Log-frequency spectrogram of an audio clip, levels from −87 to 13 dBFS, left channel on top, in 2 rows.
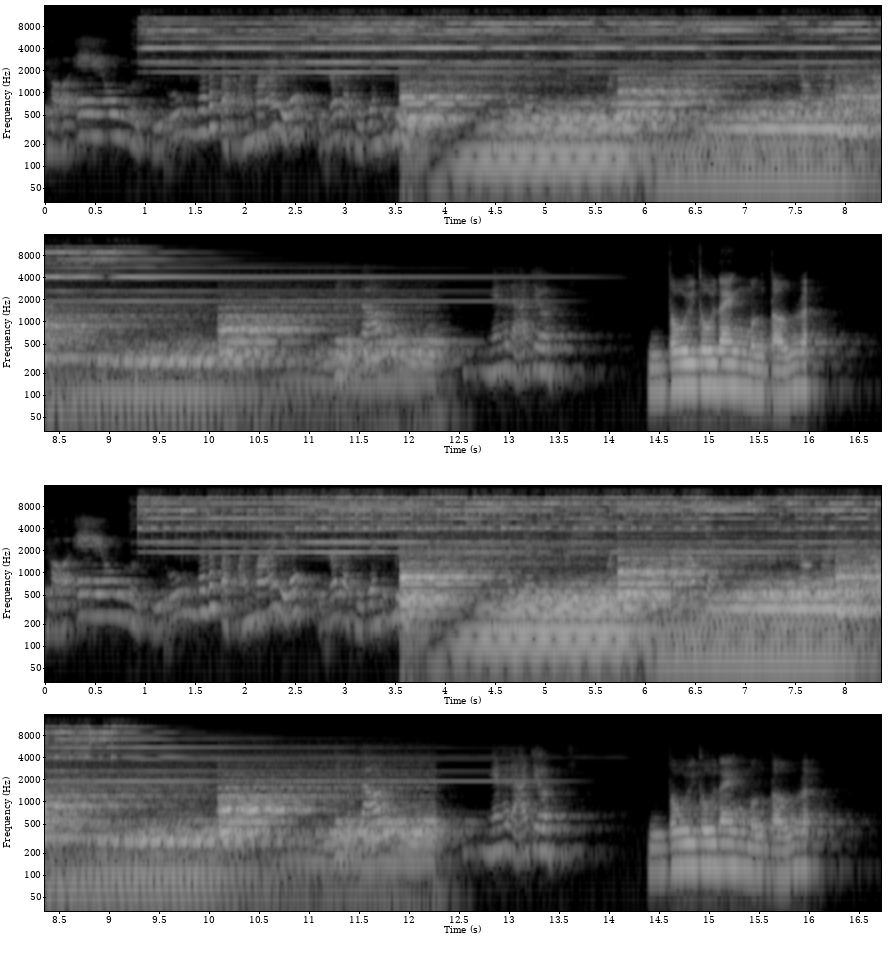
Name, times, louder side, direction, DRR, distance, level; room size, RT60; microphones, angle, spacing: voice 1, 0.0-3.7 4.4-8.5 11.2-11.9 12.5-13.5, right 2 dB, 25° right, 6 dB, 0.7 m, -39 dB
sound 1, 0.9-13.0, left 1 dB, 60° right, 1.3 m, -30 dB
sound 2, 3.5-12.3, right 4 dB, 85° right, 0.6 m, -28 dB
voice 2, 14.4-16.0, left 4 dB, 50° left, 13 dB, 0.4 m, -28 dB
7.1 x 6.5 x 3.2 m, 0.95 s
head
